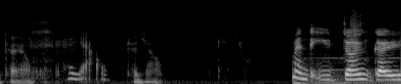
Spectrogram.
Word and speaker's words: Callao: Yes, that is how you say Callao.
